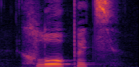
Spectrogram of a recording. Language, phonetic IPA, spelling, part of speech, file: Ukrainian, [ˈxɫɔpet͡sʲ], хлопець, noun, Uk-хлопець.ogg
- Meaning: 1. boy, lad 2. boyfriend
